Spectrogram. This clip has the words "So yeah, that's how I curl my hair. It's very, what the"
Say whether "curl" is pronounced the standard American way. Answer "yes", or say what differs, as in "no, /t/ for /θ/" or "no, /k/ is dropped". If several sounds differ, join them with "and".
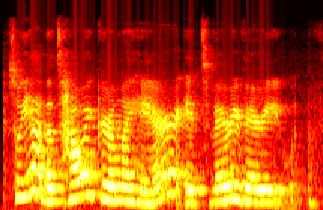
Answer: no, /n/ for /l/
